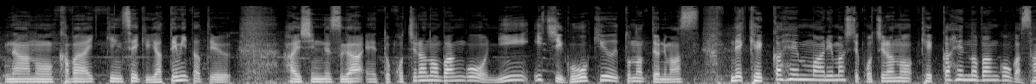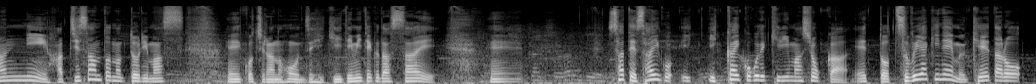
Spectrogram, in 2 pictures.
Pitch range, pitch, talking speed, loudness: 125-185 Hz, 150 Hz, 345 characters per minute, -15 LUFS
